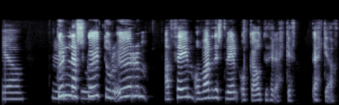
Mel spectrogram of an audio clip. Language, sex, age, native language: Icelandic, female, 30-39, Icelandic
